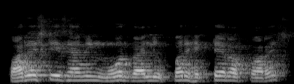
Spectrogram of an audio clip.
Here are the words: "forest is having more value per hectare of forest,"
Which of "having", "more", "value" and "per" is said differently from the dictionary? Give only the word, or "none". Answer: none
